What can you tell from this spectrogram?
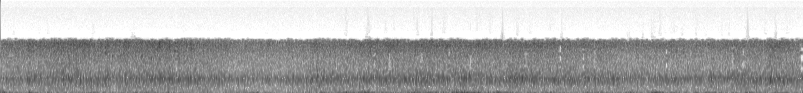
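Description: Typhoon wind gusting against the microphone with rain: a continuous rushing noise with a heavy low rumble that swells and eases in gusts.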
